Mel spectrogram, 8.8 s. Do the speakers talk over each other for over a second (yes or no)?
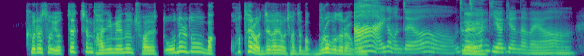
no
